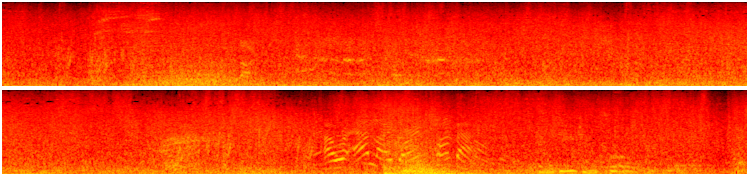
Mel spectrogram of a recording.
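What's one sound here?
Guns fire rapidly in a noisy battle.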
